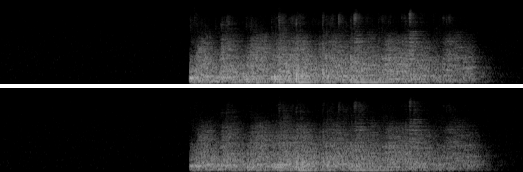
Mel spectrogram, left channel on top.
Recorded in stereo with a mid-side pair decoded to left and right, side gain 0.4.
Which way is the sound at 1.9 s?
65° left.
